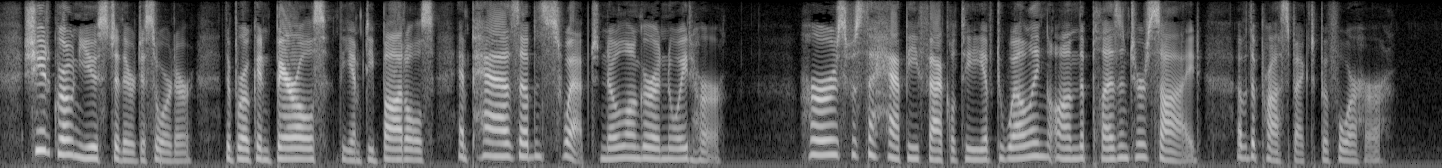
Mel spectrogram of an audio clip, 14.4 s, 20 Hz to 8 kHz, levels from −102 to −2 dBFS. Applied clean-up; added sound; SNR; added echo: none; none; none; none.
